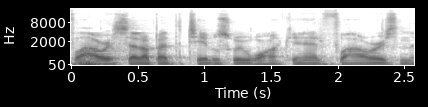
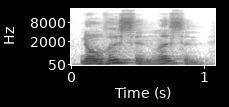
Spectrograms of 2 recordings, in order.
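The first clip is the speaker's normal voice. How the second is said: raised, pleading call to be heard; louder and higher, begging her to listen; 6 semitones higher, 5 dB louder than usual. Retold or imitated. Boyfriend begging girlfriend to hear him out, raised and pleading.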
